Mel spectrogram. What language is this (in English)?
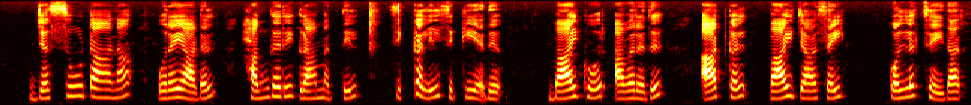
Tamil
